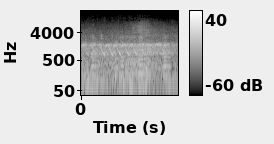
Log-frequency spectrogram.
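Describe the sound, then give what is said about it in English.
Emergency vehicle sirens yelp in rapid, repeating rising-and-falling sweeps, loud, over a steady wash of city street traffic noise on a long street in downtown Lima, Peru. “Yeah, again, noisy. Sirens.”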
